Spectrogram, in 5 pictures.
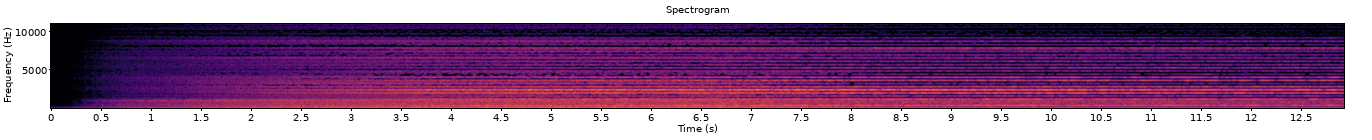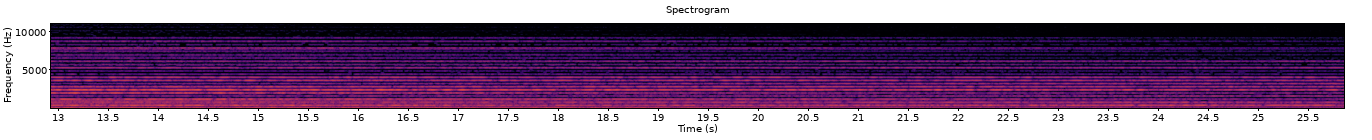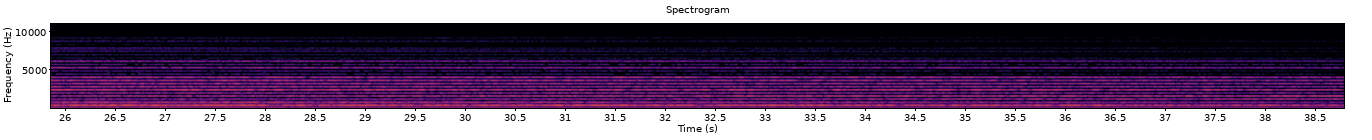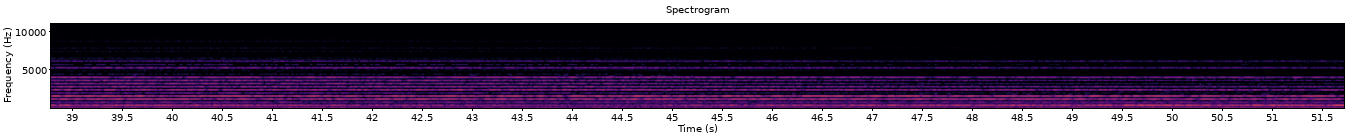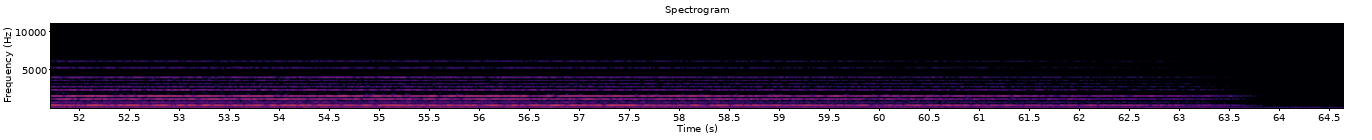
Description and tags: ambience 04 white
Sound 4/4, the highest note - thus white, of my epic ambience pack.
Created in Audacity by recording 4 strings of a violine, slowing down tempo, boosting bass frequencies with an equalizer and finally paulstretch. Silence has been truncated and endings are faded.
atmosphere, deaf, suspense, numb, ambience, thrill, ambiance, atmos, space, ambient, dramatic, speechless, tension, drone, soundscape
